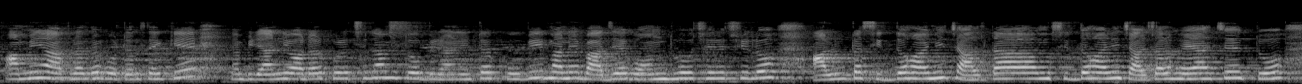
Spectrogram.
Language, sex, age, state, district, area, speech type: Bengali, female, 30-45, West Bengal, Purba Bardhaman, urban, spontaneous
